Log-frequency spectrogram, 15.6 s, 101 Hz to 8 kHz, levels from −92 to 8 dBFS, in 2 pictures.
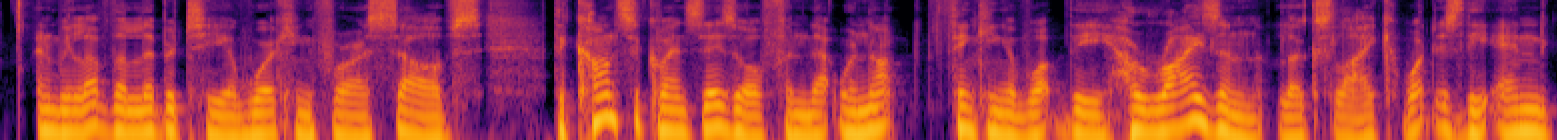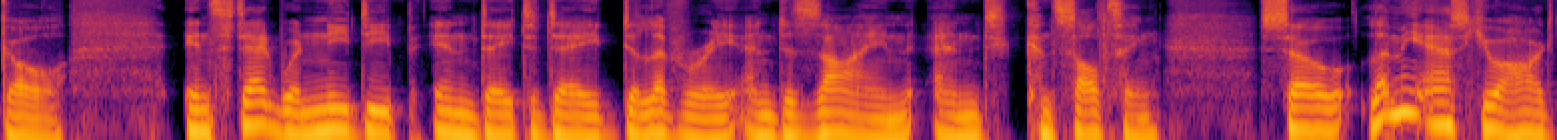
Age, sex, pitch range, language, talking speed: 50-69, male, 115-140 Hz, English, 175 wpm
